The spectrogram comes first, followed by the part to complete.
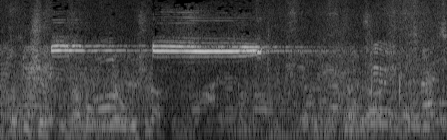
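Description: Referee's whistle blown twice, a short blast and then a longer, louder one, over players' and spectators' shouts: the whistle ending the first half.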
